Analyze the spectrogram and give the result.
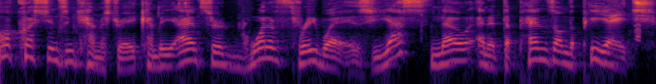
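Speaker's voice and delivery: put-on British accent, lecturing tone. Quoting a former chemistry professor's saying, in a British accent. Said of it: "in a British accent".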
